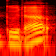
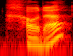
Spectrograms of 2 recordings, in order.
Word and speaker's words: Gouda: Today we'll be using up the last of this Beamster Guda or better said Koda.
